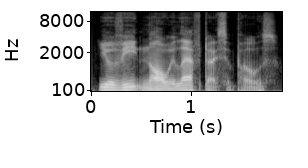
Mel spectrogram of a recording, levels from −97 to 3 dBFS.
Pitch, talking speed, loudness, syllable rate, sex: 100 Hz, 250 wpm, -17 LUFS, 6.2 syllables/s, male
